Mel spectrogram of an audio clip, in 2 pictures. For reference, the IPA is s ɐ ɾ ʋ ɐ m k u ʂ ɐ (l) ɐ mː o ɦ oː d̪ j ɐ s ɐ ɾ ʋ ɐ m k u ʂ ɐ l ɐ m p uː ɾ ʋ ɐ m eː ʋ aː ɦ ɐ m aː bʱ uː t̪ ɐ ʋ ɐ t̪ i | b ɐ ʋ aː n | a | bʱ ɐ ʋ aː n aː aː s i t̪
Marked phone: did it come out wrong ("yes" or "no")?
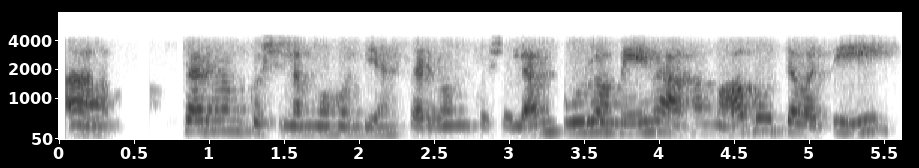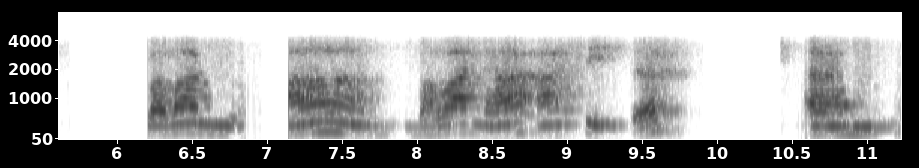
no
